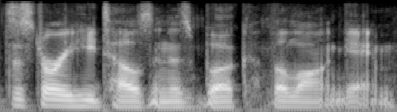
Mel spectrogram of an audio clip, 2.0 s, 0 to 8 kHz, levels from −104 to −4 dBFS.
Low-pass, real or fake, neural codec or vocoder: 7.2 kHz; real; none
